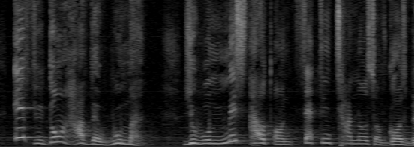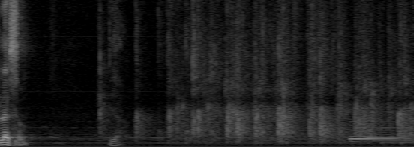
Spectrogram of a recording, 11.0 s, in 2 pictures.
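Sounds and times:
speech: 0:00.4 - 0:06.0, 0:07.0 - 0:07.2
audience clapping in a steady rhythm: 0:06.8 - 0:11.0
sustained tone: 0:10.2 - 0:11.0.

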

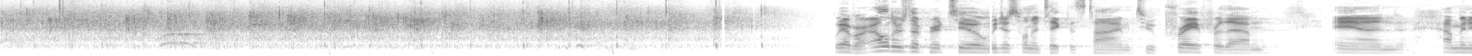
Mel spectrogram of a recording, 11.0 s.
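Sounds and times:
audience clapping: 0:00.0 - 0:06.0
speech: 0:06.3 - 0:11.0.

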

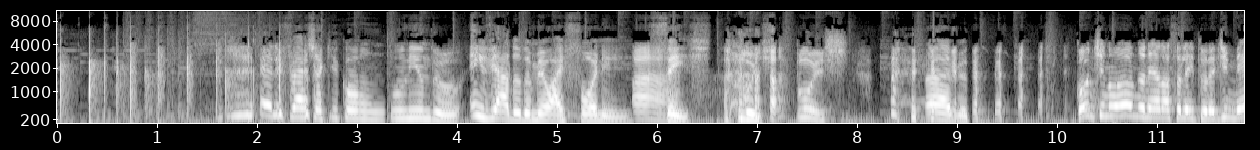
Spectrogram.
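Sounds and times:
hand clapping: 0:00.0 - 0:02.8
laughter: 0:01.6 - 0:02.6, 0:06.4 - 0:10.2
speech: 0:01.7 - 0:11.8.

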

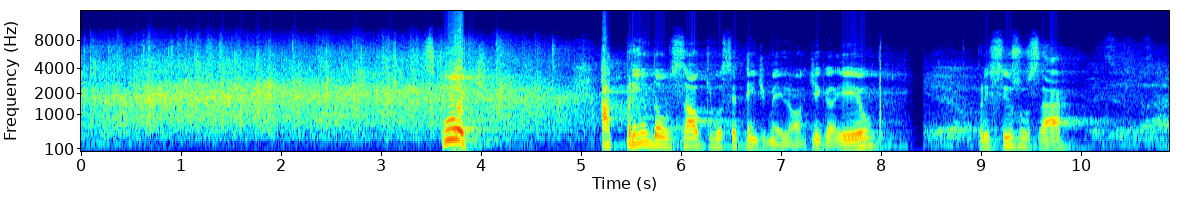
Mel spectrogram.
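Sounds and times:
audience applause: 0:00.0 - 0:05.1
speech: 0:03.6 - 0:04.1, 0:05.2 - 0:08.0, 0:09.0 - 0:10.0.

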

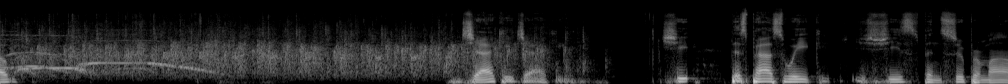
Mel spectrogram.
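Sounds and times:
speech: 0:00.0 - 0:00.3, 0:04.6 - 0:05.9, 0:06.6 - 0:10.0
audience clapping: 0:00.0 - 0:06.2.

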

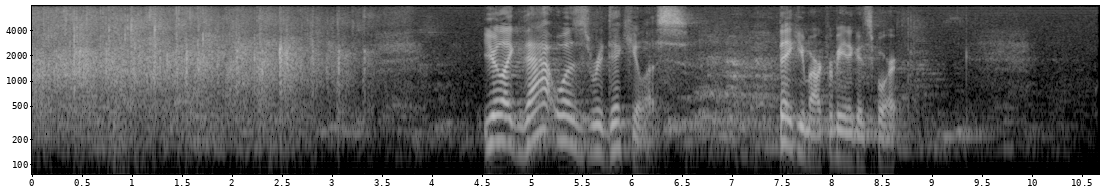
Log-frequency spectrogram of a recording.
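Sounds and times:
audience applause: 0:00.0 - 0:03.8
speech: 0:04.5 - 0:06.6, 0:07.5 - 0:08.8
laughter: 0:06.3 - 0:09.4.

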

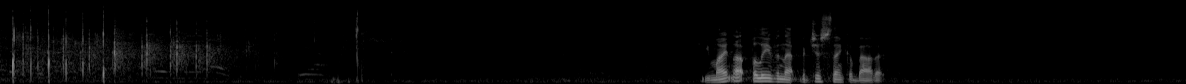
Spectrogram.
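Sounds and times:
one person clapping: 0:00.0 - 0:03.7
speech: 0:07.0 - 0:09.0.

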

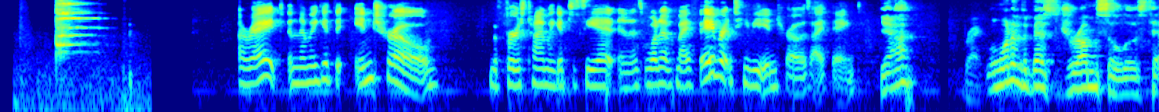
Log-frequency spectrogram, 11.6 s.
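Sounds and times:
drinking glasses clinking in a toast: 0:00.6 - 0:01.0
speech: 0:02.4 - 0:11.5.

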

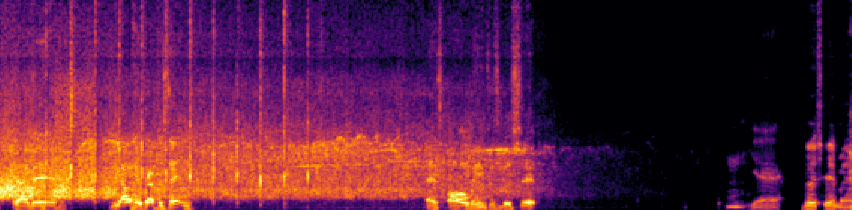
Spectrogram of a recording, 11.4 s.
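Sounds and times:
applause: 0:00.0 - 0:08.5
speech: 0:00.2 - 0:02.7, 0:05.7 - 0:07.2, 0:09.7 - 0:11.3.

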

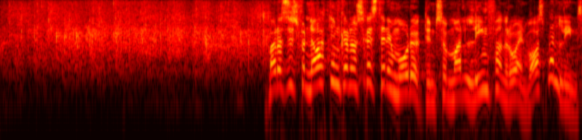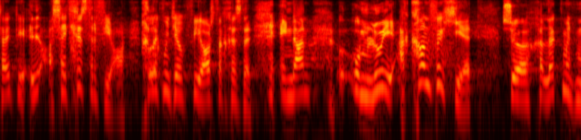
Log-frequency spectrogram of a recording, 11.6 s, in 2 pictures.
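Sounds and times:
audience applause: 0:00.0 - 0:03.5
speech: 0:02.7 - 0:11.6.

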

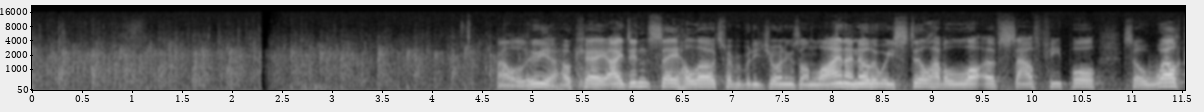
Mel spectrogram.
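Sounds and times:
crowd applauding: 0:00.0 - 0:05.5
speech: 0:04.6 - 0:11.5.

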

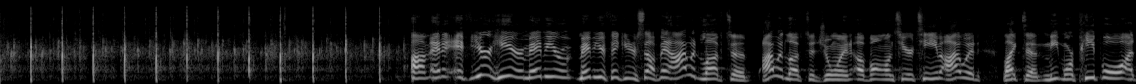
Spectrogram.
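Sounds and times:
crowd applauding: 0:00.0 - 0:04.3
speech: 0:04.1 - 0:11.3.

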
